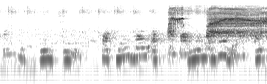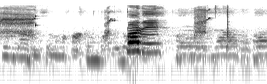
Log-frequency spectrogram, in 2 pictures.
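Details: Cockatiel; contact call; responding to its name being called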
